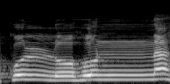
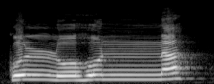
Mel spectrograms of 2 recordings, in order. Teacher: No, because lam is not, ghunnah does not fall in lam shadda in this case, okay? So the lam will just be double, but the noon will be read with ghunnah because it's a noon shadda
